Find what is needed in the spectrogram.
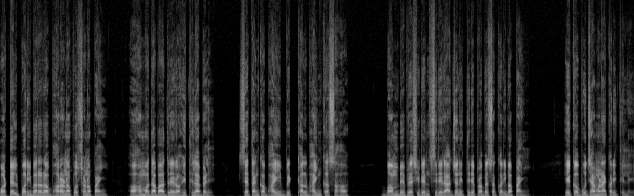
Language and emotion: Odia, neutral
